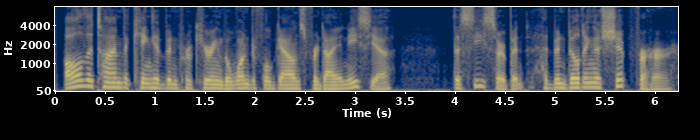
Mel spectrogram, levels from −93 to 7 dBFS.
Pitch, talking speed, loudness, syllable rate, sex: 140 Hz, 220 wpm, -18 LUFS, 5.7 syllables/s, male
